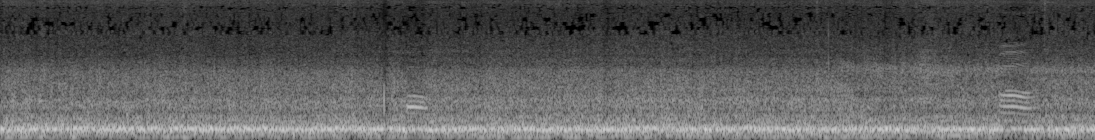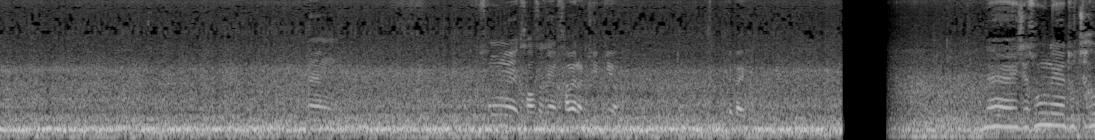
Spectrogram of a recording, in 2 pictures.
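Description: Korail commuter electric train at a station platform, giving a steady, loud hum and rumble. The sound cuts out briefly near the end.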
